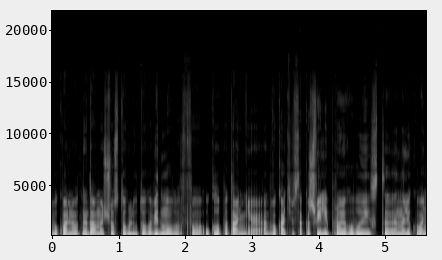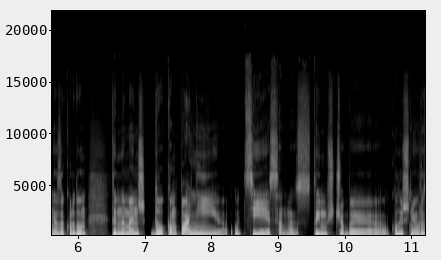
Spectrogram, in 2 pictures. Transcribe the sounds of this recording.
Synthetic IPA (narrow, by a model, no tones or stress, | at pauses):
bʊkʋɑlʲnɔɔt̪nɛd̪ɑʋnɔʃɔst̪ɔɦɔlʲut̪ɔɦɔʋʲid̪mɔʋɪ̰wṵklˠɔpɔt̪ɑnʲːɐ̰ɐ̰d̪ʋɔkɑtʲiwsɐːkɐʃʋʲilʲipɾɔjɔɦɔʋɪjist̪nɐlʲikʊʋɑnʲːɐzɐkɔrd̪ɔnt̪ɪmnɪmɛnʒd̪ɔkɐmpɑnʲijiɔ̰t̪̚t͡sʲijejɐsɑmɛz̥t̪ɪmʃt͡ʃɔbɪkɔlˠɪʃnʲɔɔɦɾɔ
